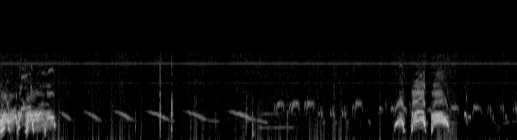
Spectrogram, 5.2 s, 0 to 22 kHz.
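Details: At a Finnish osprey nest in Pohjois Satakunta, breakfast is brought to three chicks on July 1, 2024. Harsh, loud bursts open and close the stretch. Between them sit thin whistled notes that slide downward, repeated about twice a second.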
